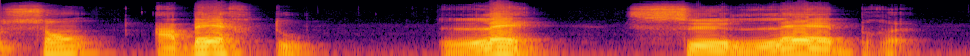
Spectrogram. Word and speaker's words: célèbre: E o E grave tem o som aberto, Lé, célèbre, célèbre. E esse E aqui não pronuncia, tá?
